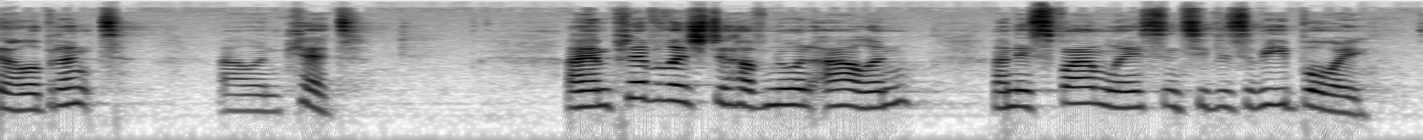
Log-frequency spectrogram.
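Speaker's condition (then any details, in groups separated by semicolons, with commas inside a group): No condition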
